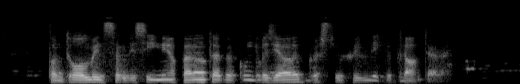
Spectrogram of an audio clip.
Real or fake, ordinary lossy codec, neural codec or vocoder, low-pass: fake; Opus, 24 kbps; codec, 16 kHz, 0.5 kbps, X-Codec, HuBERT features, trained on general audio; 7.2 kHz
